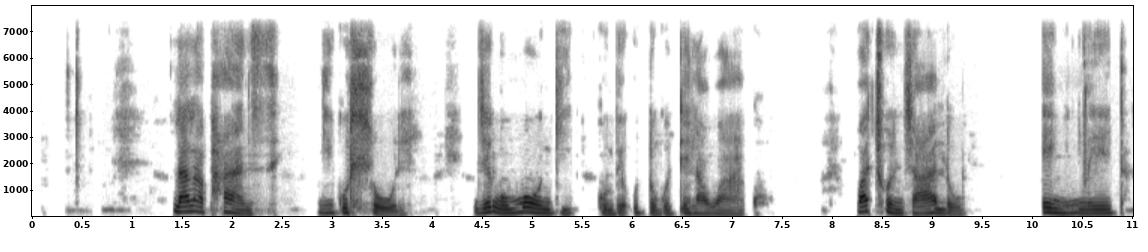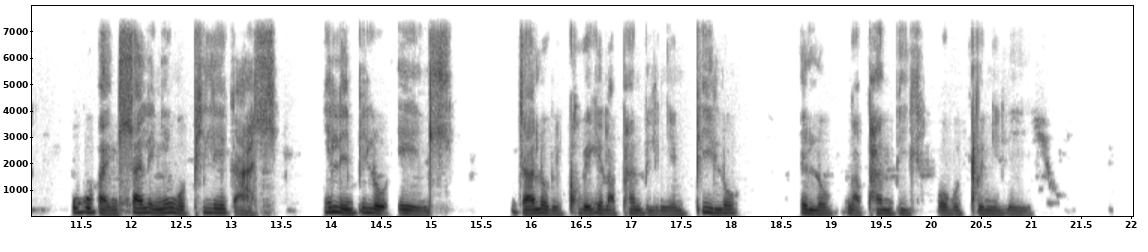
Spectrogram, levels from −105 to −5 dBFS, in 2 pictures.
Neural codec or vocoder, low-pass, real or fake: none; 7.2 kHz; real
